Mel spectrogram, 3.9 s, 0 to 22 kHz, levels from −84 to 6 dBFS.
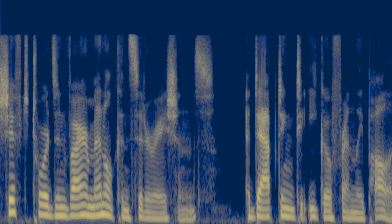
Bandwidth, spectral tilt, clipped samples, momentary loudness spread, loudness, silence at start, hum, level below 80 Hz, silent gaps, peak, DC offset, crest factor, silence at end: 12 kHz; -5 dB/octave; under 0.1%; 10 LU; -20 LUFS; 0 s; none; -46 dBFS; none; -4 dBFS; under 0.1%; 16 dB; 0 s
